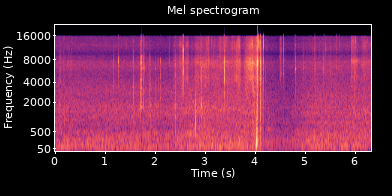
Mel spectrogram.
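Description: Small metallic clicks and clinks of tools and parts being handled at the fuel pump access hole, with a sharp knock about four seconds in.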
